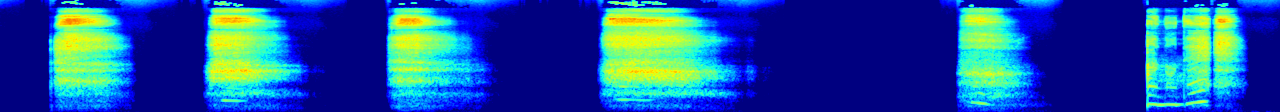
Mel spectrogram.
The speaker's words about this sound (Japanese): ちょっと深呼吸するから待っててね。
